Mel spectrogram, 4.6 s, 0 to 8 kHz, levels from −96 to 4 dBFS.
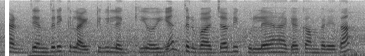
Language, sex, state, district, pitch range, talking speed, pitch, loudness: Punjabi, female, Punjab, Pathankot, 195-235 Hz, 210 wpm, 210 Hz, -16 LUFS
